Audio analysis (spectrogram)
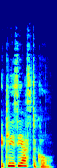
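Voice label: "ecclesiastical", British English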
